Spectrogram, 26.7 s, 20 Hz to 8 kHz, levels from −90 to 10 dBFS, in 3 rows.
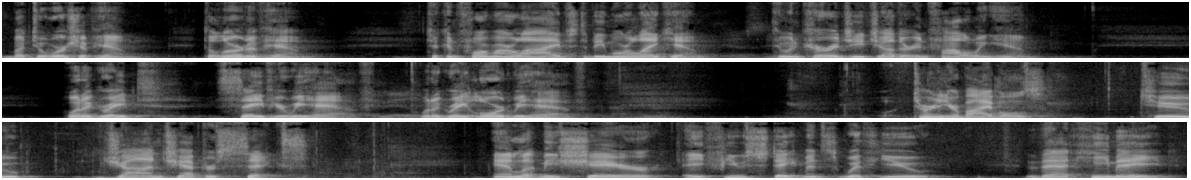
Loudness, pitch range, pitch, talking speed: -22 LUFS, 125-155 Hz, 135 Hz, 125 wpm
